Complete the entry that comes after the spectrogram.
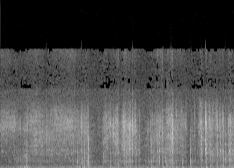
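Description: Long dark nails grip, squeeze and tap clear, air-filled plastic air-column cushion packaging. The result is a steady stream of crinkly plastic rustling, dotted with quick, bright clicks and taps.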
